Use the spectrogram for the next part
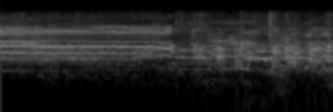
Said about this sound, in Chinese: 你听朋友呐喊声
